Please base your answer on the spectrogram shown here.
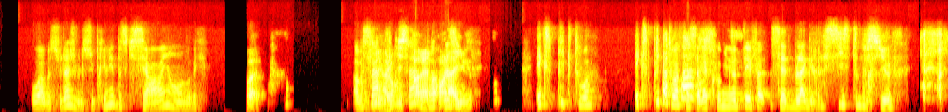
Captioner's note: laugh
